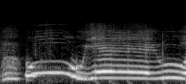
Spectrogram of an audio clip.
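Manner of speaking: very high, loud whooping; squealed mock cheers; mock family cheering. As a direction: imitate an over-impressed crowd in falsetto. Whole family cheering the fire dancer.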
